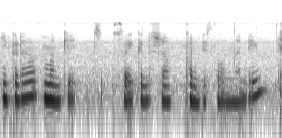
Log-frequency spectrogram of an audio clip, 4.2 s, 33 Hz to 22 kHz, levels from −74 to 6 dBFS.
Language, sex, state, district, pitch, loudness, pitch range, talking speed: Telugu, female, Andhra Pradesh, Annamaya, 205 Hz, -18 LUFS, 195-220 Hz, 70 wpm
